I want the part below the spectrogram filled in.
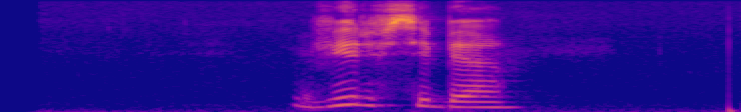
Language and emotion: Russian, sad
